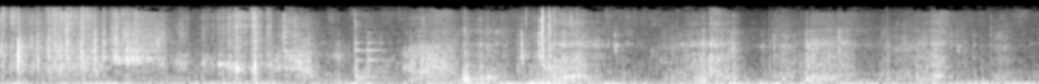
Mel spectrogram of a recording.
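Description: Crisp bites and chewing into a peanut butter and jelly sandwich topped with chips, giving many quiet, irregular crunches and crackles that run on without talk.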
